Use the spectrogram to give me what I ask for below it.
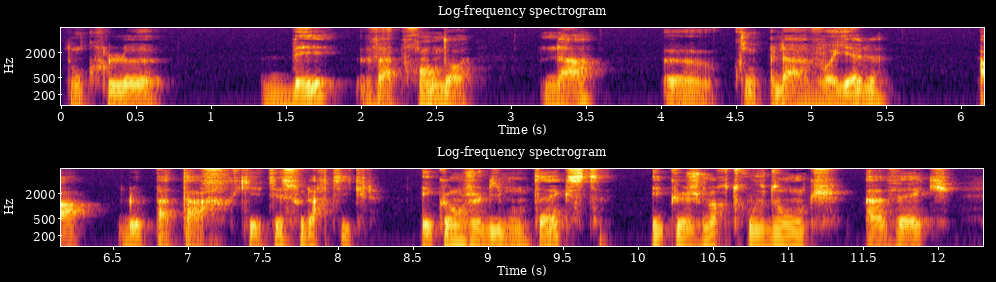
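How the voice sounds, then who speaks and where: A man teaching a recorded lesson, explaining slowly and methodically, checking in with his listeners as he goes. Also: sits low, a little mellow, husky. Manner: slow, methodical explaining with frequent "d'accord?".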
